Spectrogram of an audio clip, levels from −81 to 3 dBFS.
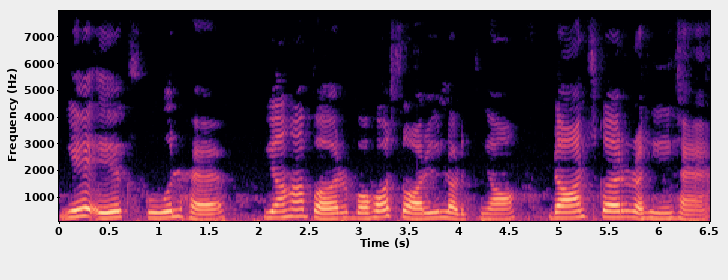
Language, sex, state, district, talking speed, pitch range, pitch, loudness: Hindi, female, Punjab, Pathankot, 120 wpm, 205-245 Hz, 225 Hz, -13 LUFS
